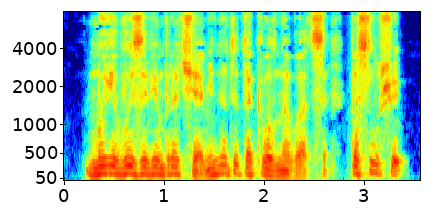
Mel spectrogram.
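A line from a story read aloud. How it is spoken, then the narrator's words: Rapid chatter. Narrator (Russian): затараторила она, чтобы отвлечь его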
